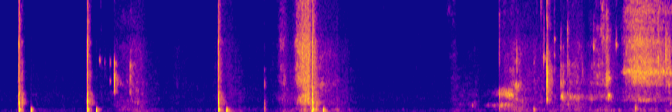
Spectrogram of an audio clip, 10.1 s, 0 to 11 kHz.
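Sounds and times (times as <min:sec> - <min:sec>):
breathy hiss: 0:08.5 - 0:10.0.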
